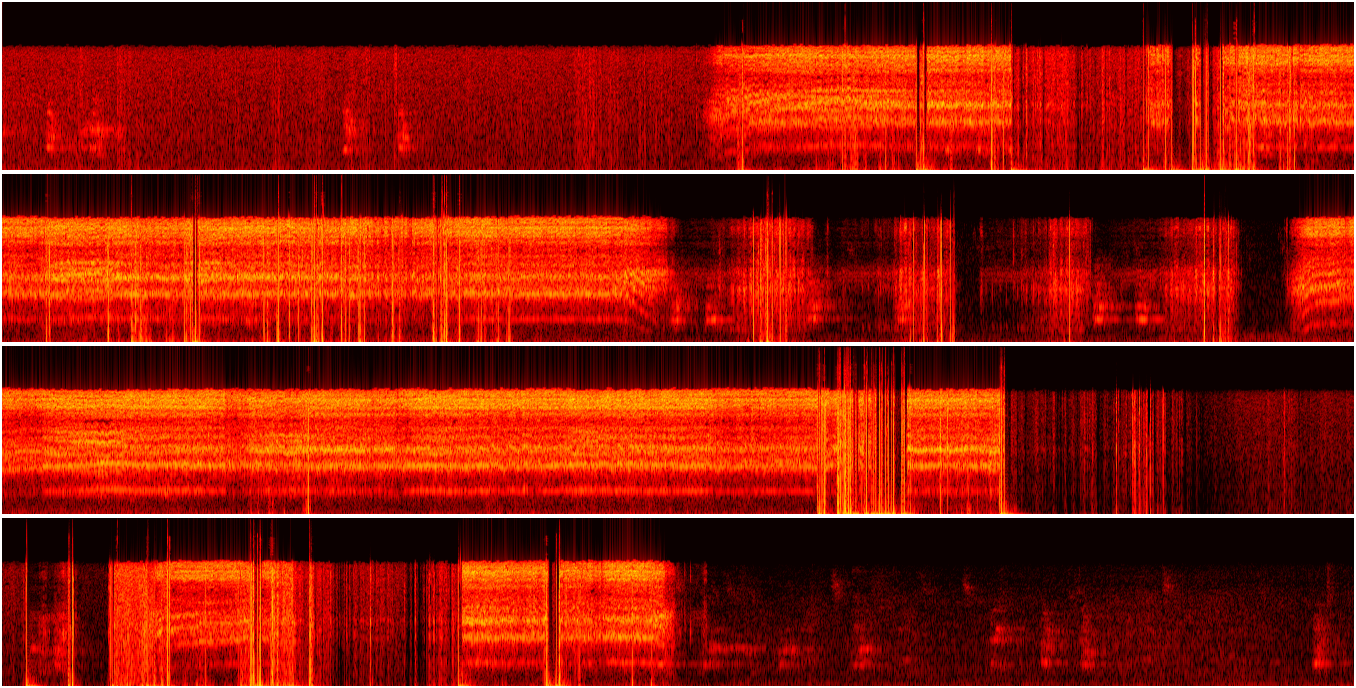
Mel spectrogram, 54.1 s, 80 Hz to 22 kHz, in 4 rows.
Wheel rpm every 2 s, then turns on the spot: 0, 0, 0, 60, 160, 160, 160, 160, 160, 140, 30, 20, 20, 120, 160, 160, 160, 160, 160, 70, 20, 140, 160, 100, 0, 0, 0.
46-48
